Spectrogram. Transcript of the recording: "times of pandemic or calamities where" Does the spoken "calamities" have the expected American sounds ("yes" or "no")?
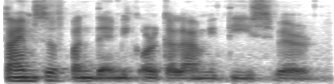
no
